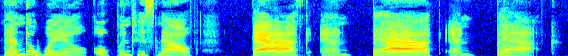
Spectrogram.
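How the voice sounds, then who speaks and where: Female storyteller for kids' classics: fairly high voice, dramatic and deliberate, close dry recording. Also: expressive, bright, forceful tone, clean tone, no room sound. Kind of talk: expressive children's story narration.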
